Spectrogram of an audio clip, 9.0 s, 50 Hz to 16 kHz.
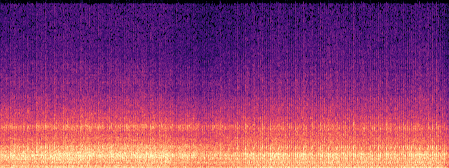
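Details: Deutz F4L514 air-cooled four-cylinder diesel, under repair of cylinders and cylinder heads: steady, even clatter at idle with no knocks or misses; running smoothly and healthy.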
